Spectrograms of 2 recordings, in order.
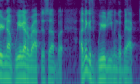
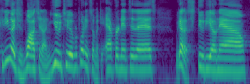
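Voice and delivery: pleading; 8 semitones higher than usual. Retold or imitated. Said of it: "I'm like".

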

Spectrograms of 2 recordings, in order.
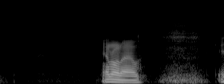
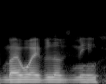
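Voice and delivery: mock Russian accent. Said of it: "That's, like, Russian".

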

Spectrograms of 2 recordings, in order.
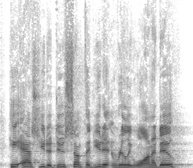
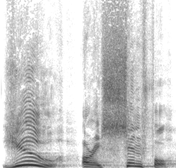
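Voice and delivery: raised, emphatic sermon proclamation; fervent pulpit declaration; impassioned preaching; 3 semitones higher, 3 dB louder, slower than usual. Real, not acted. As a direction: build in pitch as you declare his majesty. Preaches Christ's exalted status.

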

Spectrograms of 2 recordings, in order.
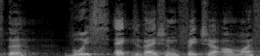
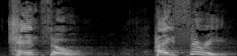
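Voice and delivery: higher, fed-up voice command; acted impatience, pitched up; exasperated command; 7 semitones higher, slower than usual. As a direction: order the useless phone to start over. Frustrated commands to Siri.

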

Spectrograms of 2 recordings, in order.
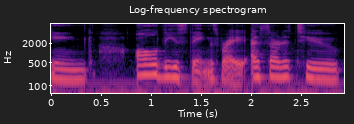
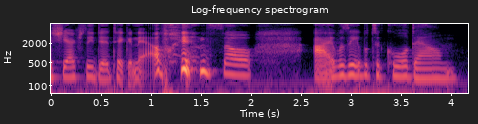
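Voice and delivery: ordinary delivery

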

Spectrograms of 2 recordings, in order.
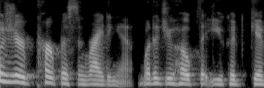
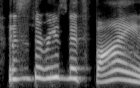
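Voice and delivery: mock breezy; 11 semitones higher, 5 dB louder than usual. Laughing mock justification.

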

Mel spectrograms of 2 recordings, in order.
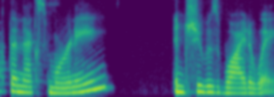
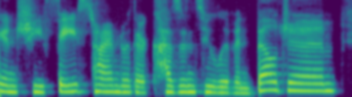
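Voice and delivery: ordinary talk, nothing marked

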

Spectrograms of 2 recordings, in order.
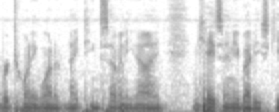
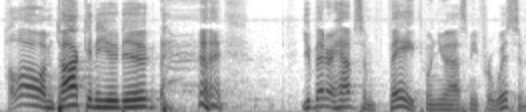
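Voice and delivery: loud, high wake-up call with a laugh; God calling out; 11 semitones higher, 13 dB louder than usual. Retold or imitated. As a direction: shout it like God getting his attention.

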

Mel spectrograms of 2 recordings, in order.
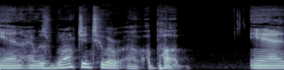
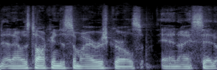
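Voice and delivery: ordinary delivery

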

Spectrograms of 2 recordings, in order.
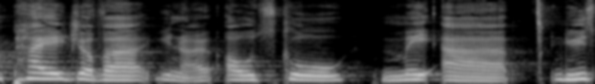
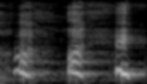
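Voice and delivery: high laugh; 14 semitones higher, 5 dB quieter than usual. Real, not acted. Bursts out laughing.

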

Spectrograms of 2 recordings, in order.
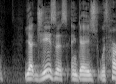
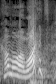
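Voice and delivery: high-pitched, louder mock shock; retold disbelief; 8 semitones higher, 5 dB louder, slower than usual. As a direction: act out stunned protest, ending on a high question. Retold shock at twins news.

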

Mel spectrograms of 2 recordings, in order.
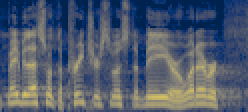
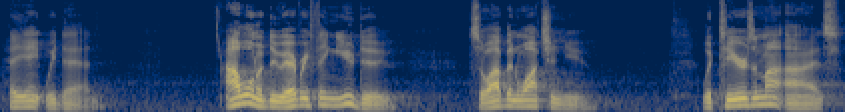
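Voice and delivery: tender lyric reading, voice dropping low; reading song lyrics; 4 semitones lower than usual. Acted. Pastor reads country song lyrics aloud.

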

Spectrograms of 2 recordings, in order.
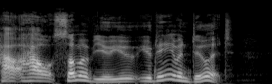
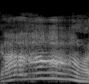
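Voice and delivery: high sudden groan of regret; a high yelp of dismay; high-pitched frustrated ah; exasperated cry; 11 semitones higher than usual. Retold or imitated. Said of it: "you're like".

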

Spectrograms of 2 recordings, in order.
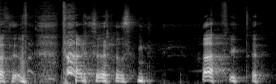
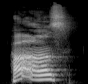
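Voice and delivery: calling out; 8 semitones higher than usual. Acted. Soldiers call out across trenches.

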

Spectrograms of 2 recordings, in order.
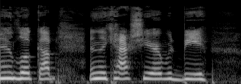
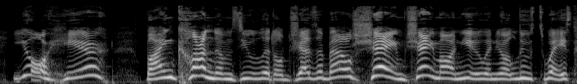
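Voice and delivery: scolding grandma; 3 semitones higher, 4 dB louder than usual. Retold or imitated. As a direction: scold her like a scandalized grandma. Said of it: "my grandma would come up to me and be like".

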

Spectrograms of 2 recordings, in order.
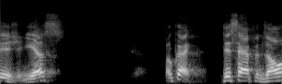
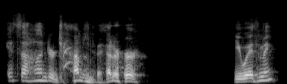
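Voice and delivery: laughing. Retold or imitated. Calling friend a week later.

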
